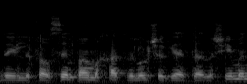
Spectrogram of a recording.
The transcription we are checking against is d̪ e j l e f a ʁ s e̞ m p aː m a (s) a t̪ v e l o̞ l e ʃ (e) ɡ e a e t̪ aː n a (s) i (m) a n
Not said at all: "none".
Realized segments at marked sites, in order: χ, a, ʃ, m

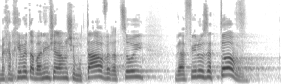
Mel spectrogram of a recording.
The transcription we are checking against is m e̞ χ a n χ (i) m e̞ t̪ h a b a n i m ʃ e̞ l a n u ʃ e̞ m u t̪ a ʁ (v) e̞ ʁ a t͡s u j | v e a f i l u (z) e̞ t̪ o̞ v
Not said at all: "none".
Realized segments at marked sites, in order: i, v, z

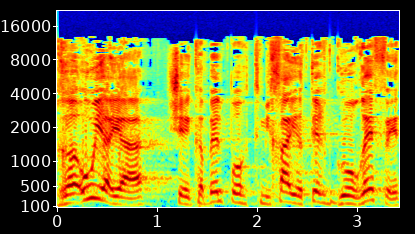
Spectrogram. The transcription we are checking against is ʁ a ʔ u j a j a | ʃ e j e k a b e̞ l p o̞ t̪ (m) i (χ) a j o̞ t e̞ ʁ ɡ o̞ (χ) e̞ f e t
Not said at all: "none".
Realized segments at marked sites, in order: m, χ, ʁ

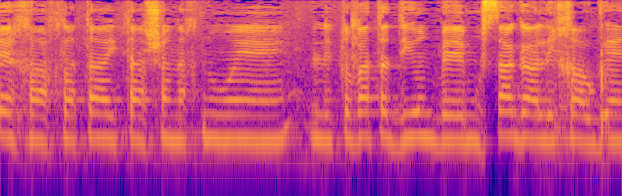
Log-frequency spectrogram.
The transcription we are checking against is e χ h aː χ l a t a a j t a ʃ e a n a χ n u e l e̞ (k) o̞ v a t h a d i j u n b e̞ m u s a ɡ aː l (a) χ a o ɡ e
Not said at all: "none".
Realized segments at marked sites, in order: t, i

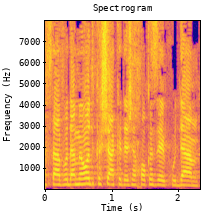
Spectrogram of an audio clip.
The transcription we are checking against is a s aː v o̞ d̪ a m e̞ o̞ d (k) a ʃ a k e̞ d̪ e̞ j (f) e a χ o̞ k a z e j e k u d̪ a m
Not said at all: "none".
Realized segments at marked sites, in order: k, ʃ

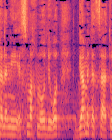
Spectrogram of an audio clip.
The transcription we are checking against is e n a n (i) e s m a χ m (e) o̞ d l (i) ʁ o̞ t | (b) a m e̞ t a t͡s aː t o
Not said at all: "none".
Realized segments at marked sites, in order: i, e, i, ɡ

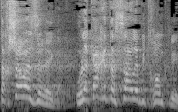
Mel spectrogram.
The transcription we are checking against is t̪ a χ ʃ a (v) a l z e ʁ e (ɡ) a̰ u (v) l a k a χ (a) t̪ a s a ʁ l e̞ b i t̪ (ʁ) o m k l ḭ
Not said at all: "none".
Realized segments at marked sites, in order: v, ɡ, none, e, χ

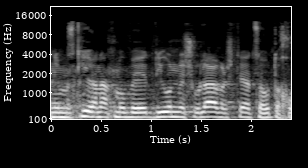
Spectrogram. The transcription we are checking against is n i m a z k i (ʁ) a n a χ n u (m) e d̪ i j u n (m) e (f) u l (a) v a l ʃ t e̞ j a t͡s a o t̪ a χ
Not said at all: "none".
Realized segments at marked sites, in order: ʁ, b, m, ʃ, a

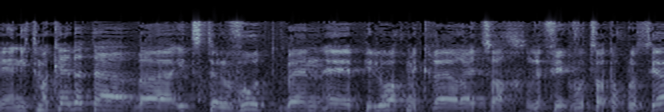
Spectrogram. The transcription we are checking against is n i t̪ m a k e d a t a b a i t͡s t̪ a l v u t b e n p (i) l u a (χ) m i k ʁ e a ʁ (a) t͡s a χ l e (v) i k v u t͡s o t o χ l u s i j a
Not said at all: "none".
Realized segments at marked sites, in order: i, χ, e, f

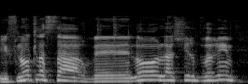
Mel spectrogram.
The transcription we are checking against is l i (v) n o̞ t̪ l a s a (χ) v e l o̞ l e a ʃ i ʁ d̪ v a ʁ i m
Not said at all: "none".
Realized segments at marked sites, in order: f, ʁ

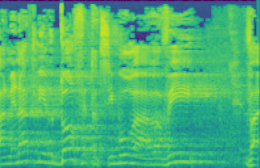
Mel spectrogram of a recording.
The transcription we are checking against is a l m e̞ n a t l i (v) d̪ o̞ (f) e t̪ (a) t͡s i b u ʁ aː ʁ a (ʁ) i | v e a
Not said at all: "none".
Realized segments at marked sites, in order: ʁ, f, a, v

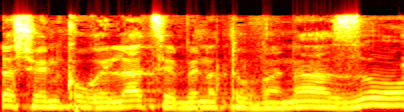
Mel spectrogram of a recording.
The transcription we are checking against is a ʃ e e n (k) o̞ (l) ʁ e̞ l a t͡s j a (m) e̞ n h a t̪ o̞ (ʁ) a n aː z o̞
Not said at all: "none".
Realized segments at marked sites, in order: k, none, b, v

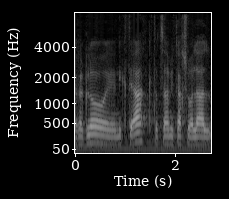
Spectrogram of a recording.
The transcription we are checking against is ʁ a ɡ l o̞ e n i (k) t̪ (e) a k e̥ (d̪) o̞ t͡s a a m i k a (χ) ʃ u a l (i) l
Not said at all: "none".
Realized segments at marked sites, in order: k, e, t̪, χ, a

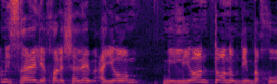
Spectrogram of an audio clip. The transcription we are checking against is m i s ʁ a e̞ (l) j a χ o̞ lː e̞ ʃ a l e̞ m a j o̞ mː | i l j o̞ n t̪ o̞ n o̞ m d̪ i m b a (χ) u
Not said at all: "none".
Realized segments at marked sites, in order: l, χ

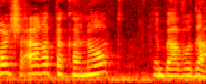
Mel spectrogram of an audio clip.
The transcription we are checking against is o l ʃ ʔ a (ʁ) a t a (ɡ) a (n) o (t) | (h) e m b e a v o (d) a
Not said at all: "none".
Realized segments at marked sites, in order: ʁ, k, n, t, h, d

